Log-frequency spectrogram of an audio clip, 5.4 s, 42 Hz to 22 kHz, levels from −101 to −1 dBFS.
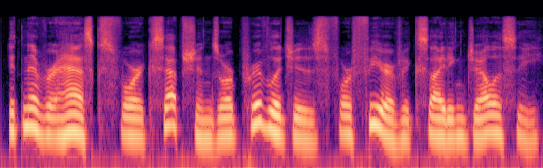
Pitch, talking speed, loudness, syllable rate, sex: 145 Hz, 130 wpm, -17 LUFS, 4.2 syllables/s, male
